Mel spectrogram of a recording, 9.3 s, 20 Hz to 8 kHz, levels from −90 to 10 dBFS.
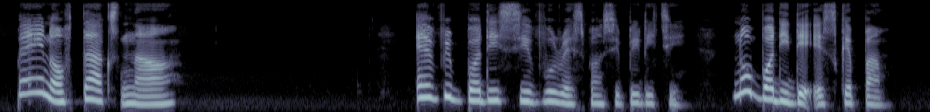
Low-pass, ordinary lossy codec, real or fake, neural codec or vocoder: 7.2 kHz; none; real; none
